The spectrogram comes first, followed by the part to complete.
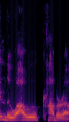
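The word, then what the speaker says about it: Luwawu-Cabarrot: Timothy Luwawu Cabarro.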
